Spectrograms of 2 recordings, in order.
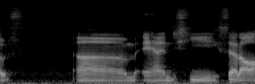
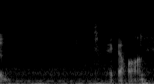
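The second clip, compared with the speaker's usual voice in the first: trailing whisper; 15 dB quieter, much slower than usual. Real, not acted. GM fades into a whisper.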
